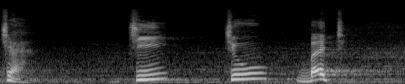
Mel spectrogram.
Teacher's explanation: Kesalahan yang sering muncul ketika mengucapkan huruf ja adalah mengalirnya nafas. Ja, ada nafas yang mengalir.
